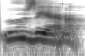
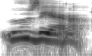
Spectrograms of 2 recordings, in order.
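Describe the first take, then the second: First: It is pronounced the way locals say it. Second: The same.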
